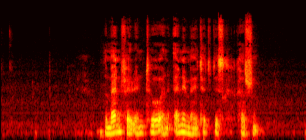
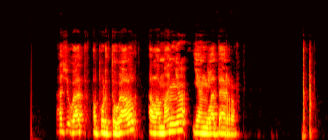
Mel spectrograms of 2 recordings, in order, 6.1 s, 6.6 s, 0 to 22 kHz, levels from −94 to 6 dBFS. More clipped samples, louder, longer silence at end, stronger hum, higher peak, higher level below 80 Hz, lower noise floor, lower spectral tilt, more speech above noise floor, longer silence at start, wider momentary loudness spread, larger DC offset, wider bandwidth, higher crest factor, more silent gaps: neither; second, -26 LUFS vs -18 LUFS; first, 0.95 s vs 0.35 s; neither; second, -8 dBFS vs -4 dBFS; second, -62 dBFS vs -56 dBFS; second, -64 dBFS vs under -90 dBFS; about the same, -5.5 dB/octave vs -6.5 dB/octave; second, 39 dB vs over 73 dB; first, 2 s vs 1.15 s; second, 11 LU vs 18 LU; neither; first, 14.5 kHz vs 7.6 kHz; about the same, 20 dB vs 16 dB; neither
